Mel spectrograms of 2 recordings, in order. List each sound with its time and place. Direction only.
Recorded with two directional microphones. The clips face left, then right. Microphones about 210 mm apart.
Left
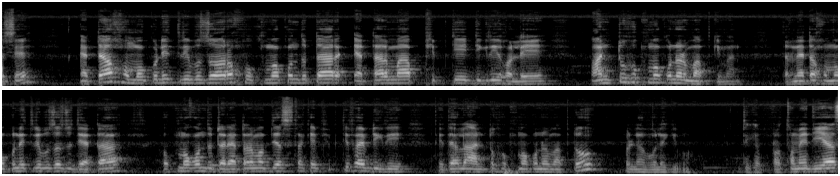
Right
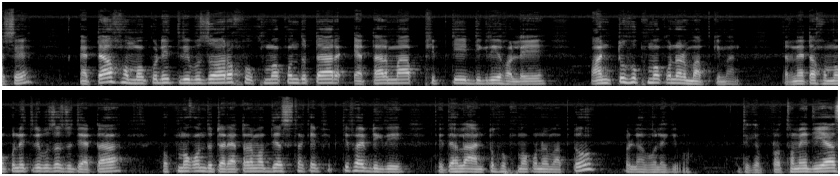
0.0 s speech: 55° right (ahead or behind)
